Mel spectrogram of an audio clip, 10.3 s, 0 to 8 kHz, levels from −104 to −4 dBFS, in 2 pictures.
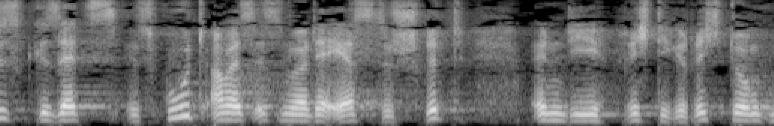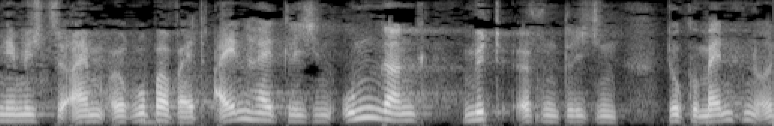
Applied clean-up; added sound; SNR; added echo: none; none; none; none.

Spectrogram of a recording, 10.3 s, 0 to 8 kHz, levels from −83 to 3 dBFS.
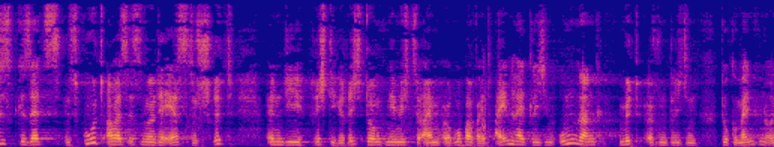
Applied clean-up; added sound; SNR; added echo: neural separator model SepFormer DNS4.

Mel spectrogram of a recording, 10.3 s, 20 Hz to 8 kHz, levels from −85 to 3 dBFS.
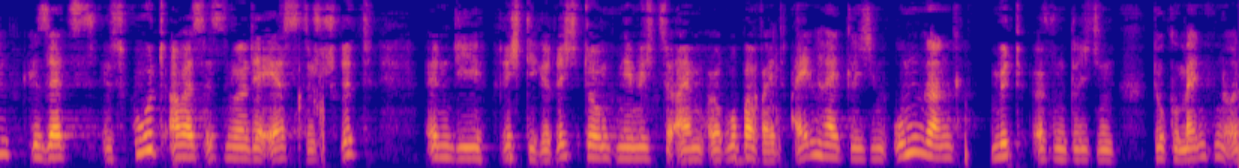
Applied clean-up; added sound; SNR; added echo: neural mask model DeepFilterNet 3.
